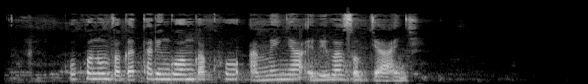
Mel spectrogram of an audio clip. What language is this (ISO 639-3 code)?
kin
